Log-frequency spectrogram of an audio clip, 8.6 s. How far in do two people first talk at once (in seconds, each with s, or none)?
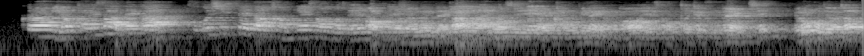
3.7 s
